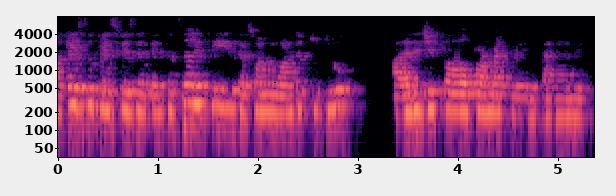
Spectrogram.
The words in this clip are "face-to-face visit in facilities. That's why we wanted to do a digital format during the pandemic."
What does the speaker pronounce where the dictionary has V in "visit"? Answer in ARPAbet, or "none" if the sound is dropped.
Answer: F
